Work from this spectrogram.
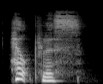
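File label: "helpless", British English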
